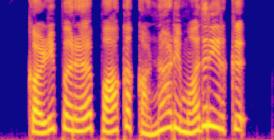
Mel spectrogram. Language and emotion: Tamil, surprised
